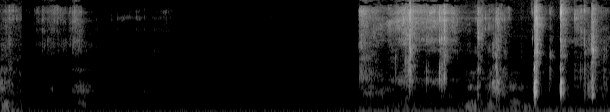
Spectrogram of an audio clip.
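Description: A fish-shaped bungeoppang pastry, reheated on a stove at a winter campsite, is bitten and chewed with loud, crisp crunches close to the mic after a few seconds of near silence.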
